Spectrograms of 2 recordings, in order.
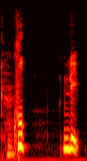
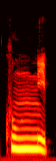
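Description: First: Each consonant is pronounced separately and clearly. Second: The consonants blend together smoothly. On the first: The speaker calls it wrong. "not 국립" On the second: The speaker calls it right. "You should pronounce it as just 국립"

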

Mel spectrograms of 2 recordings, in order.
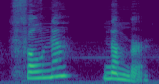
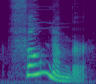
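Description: First: The two N sounds are pronounced separately. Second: The two N sounds merge into one longer N. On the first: The speaker calls it wrong. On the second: The speaker calls it right. "You can drop one and pronounce it for a little bit longer"

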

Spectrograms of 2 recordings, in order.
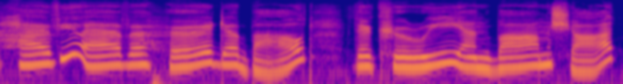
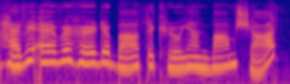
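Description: First: The sentence is spoken slowly and carefully. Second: The sentence is spoken at normal conversational speed.

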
